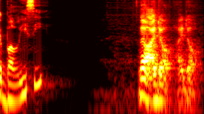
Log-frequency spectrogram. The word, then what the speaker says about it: Balicki: last name is pronounced it's pronounced balitsky in polish but it's so weird to go from english diction to polish diction so like whatever people say is fine you say belissi no i don't i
